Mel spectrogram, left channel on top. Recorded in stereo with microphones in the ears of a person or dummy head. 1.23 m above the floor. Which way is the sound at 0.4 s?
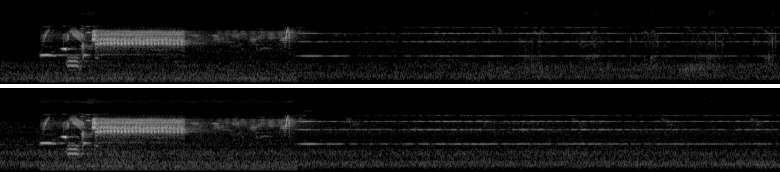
Centre (ahead or behind).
